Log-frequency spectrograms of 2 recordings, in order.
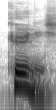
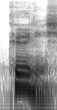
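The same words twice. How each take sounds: The two takes are said the same way.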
